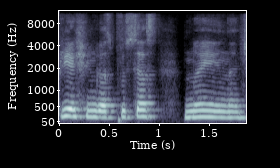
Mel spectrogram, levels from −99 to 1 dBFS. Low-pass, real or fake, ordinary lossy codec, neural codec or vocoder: 10.8 kHz; real; AAC, 48 kbps; none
